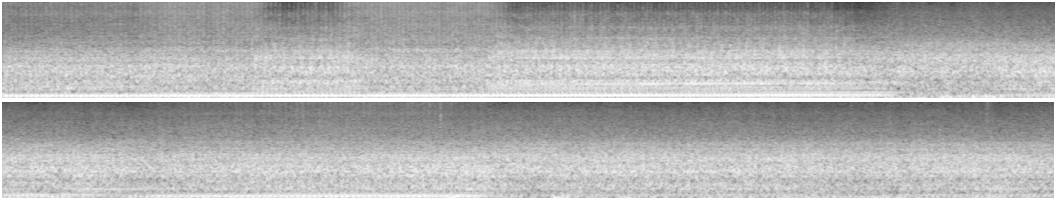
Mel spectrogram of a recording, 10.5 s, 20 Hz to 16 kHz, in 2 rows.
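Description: Mercedes-AMG C63 S twin-turbo V8 with an Akrapovič exhaust, heard from inside the cabin under acceleration, its note rising slightly for about four seconds before the throttle lifts. It pulls again briefly with a steady note, then drops back to a quieter cruising drone about three seconds from the end.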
